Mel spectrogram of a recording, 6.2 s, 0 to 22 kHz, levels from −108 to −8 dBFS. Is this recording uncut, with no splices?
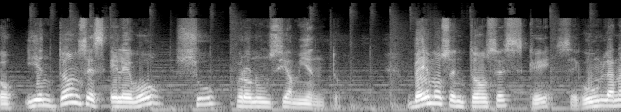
yes; 0 cuts

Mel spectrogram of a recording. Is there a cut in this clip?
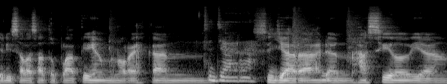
no; 0 cuts

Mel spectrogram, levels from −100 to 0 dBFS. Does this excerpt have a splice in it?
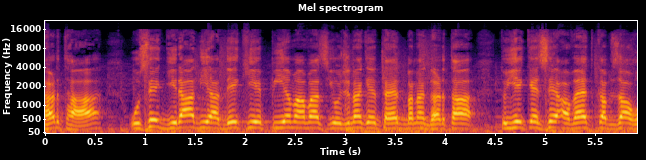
no; 0 cuts

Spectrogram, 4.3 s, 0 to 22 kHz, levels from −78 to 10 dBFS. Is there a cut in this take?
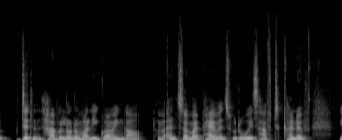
yes; 1 cut; at 2.0 s

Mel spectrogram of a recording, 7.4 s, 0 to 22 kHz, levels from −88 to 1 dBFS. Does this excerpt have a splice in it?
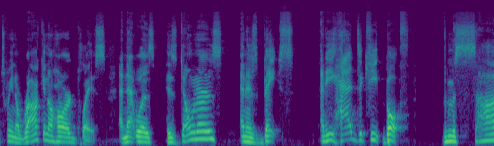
yes; 1 cut; at 6.2 s

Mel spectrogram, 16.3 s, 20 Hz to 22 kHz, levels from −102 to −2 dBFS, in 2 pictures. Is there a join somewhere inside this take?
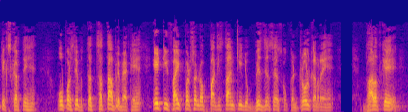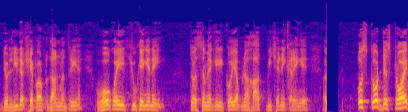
yes; 2 cuts; at 7.1 s, 14.7 s

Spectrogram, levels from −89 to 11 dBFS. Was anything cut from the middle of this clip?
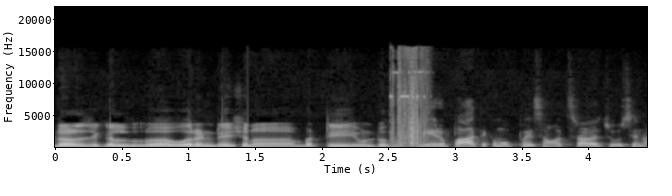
yes; 2 cuts; at 1.5 s, 2.6 s

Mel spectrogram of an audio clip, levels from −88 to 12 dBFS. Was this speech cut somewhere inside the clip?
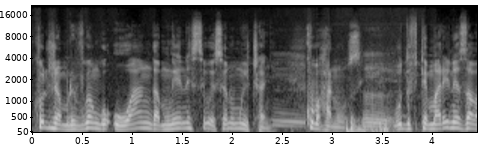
yes; 1 cut; at 2.7 s

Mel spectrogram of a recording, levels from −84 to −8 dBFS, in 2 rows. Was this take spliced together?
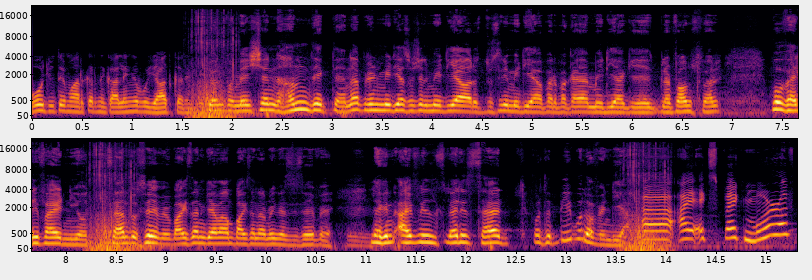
yes; 3 cuts; at 1.7 s, 8.3 s, 13.7 s

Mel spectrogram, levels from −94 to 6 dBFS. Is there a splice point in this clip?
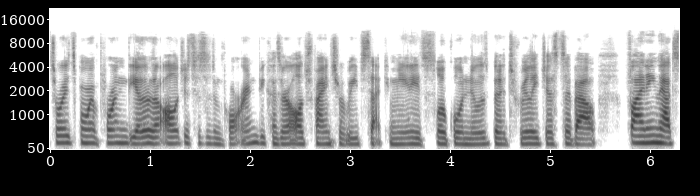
no; 0 cuts

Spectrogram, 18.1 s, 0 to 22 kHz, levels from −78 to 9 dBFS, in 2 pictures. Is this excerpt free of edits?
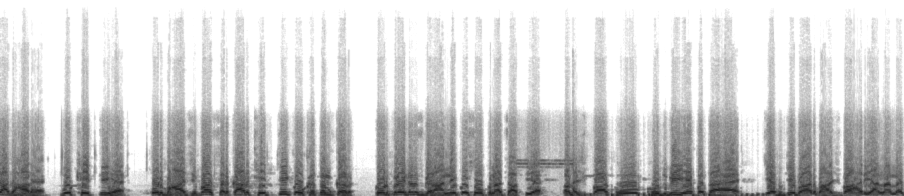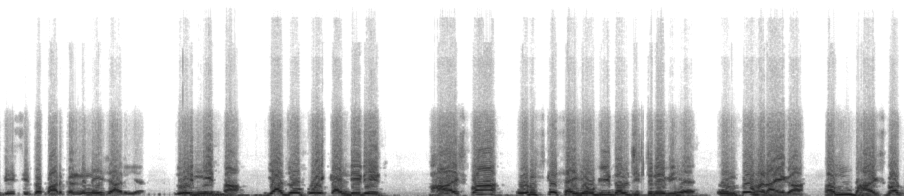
no; 2 cuts; at 5.7 s, 10.9 s

